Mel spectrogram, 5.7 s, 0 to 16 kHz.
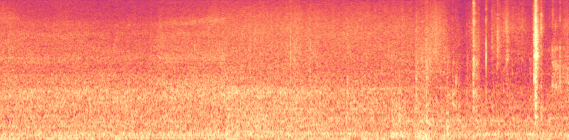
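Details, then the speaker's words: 2003 Volvo XC90 D5 driving after front brake strip-down and clean: heavy low road rumble with a steady droning hum from a known worn wheel bearing; some buzz also through the wheel, rear engine mount suspected. "You will hear some wheel bearing noise. I am aware of it."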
